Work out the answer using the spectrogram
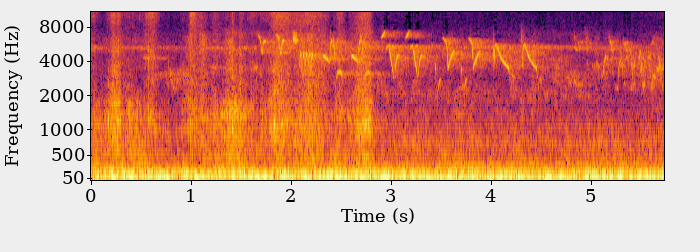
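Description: Faint outdoor garden ambience: a low rumble of wind on the microphone, with a bird singing a quick run of about ten high, downward-sweeping notes in the middle. A few soft clicks come early on.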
